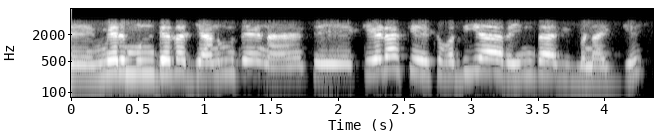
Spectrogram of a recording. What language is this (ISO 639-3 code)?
pan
